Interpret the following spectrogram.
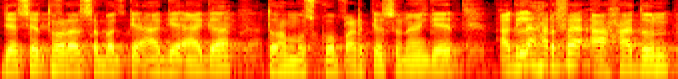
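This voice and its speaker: A man with a Pakistani accent teaching Quran reading, spelling out syllables slowly in a chanting tone. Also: medium pitch, fairly even intonation.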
